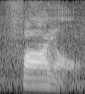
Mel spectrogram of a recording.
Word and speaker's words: file: Now, in English, when you say the sound I and you have the L after it, there's a little bit, it sounds like almost like two syllables because there's an in there. I'll, file, file. So it's not exactly file, that's not English sound. File, file. So I'll has a little bit longer sound, but we still consider that to be one syllable, so we say 1-1.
